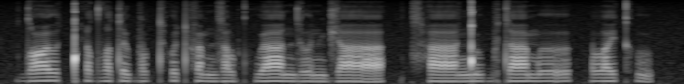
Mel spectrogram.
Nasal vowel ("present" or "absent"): absent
